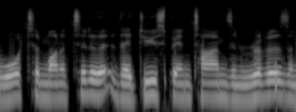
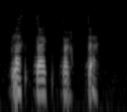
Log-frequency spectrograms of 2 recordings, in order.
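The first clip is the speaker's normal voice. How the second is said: rattled off as fast as possible; 2 semitones higher than usual. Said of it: "Try and say it really quickly".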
